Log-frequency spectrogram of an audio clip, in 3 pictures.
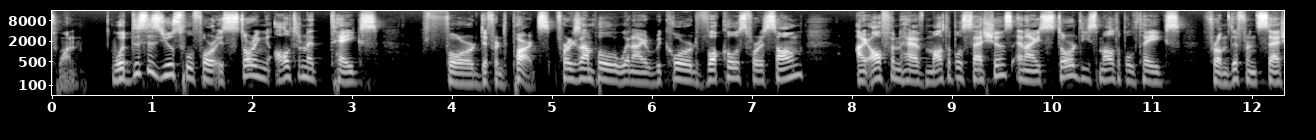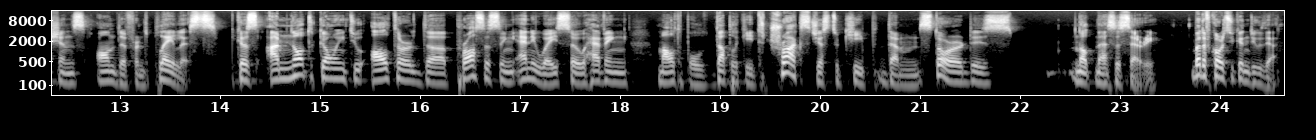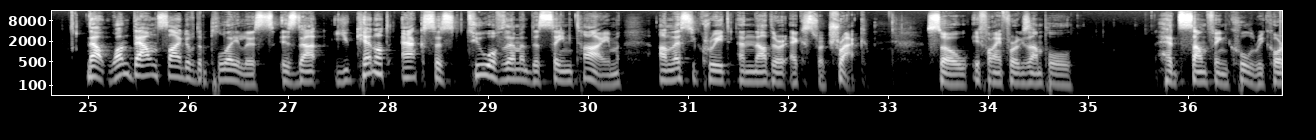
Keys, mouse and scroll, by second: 34.4 click, 35.2 click, 35.7 click.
